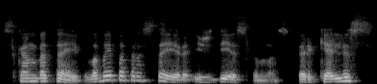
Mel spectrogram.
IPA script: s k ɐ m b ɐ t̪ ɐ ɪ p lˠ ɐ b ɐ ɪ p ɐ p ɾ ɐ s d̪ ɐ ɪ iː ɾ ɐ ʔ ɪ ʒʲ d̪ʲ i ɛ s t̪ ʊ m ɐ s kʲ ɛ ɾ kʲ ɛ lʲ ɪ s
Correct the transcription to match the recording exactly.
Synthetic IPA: s k ɐ m b ɐ t̪ ɐ ɪ p lˠ ɐ b ɐ ɪ p ɐ p ɾ ɐ s t̪ ɐ ɪ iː ɾ ɐ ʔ ɪ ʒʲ d̪ʲ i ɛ s t̪ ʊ m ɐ s pʲ ɛ ɾ kʲ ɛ lʲ ɪ s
